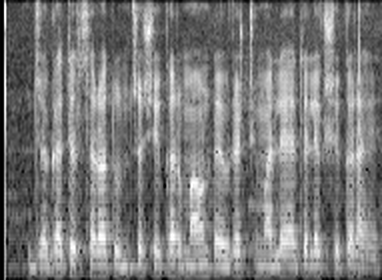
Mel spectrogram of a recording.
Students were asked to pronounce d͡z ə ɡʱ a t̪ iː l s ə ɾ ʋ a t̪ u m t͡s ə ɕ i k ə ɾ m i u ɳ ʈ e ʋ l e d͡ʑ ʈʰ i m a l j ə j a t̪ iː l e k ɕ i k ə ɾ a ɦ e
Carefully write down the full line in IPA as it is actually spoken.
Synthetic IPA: d͡z ə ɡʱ a t̪ iː l s ə ɾ ʋ a t̪ u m t͡s ə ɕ i k ə ɾ m a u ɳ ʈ e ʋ ɾ e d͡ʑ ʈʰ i m a l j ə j a t̪ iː l e k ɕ i k ə ɾ a ɦ e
